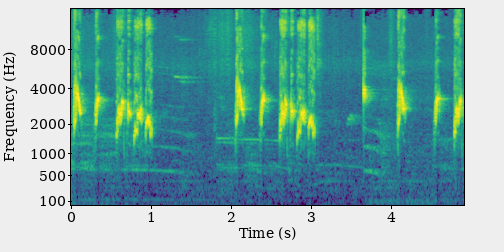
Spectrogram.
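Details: Red-whiskered bulbul song in the southern master style, played to caged birds to excite them and to teach young birds: bright whistled phrases of four or five quick rising-falling notes, repeated about every one to two seconds, over a faint low hum.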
